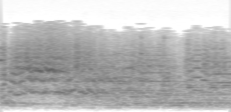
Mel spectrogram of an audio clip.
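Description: A sudden loud rushing noise that starts abruptly and falls in pitch over about the first second, then eases off, with music underneath.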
